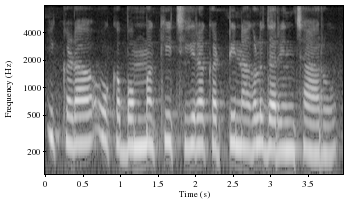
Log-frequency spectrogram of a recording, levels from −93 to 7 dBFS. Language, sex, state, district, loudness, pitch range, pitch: Telugu, female, Telangana, Hyderabad, -13 LUFS, 220-245 Hz, 235 Hz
